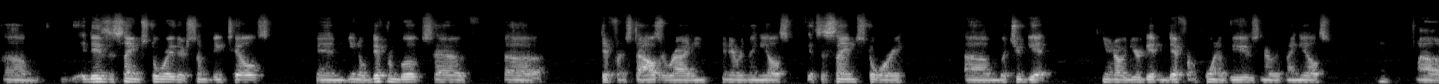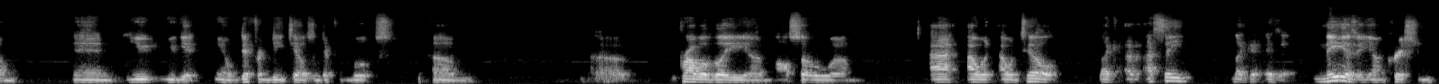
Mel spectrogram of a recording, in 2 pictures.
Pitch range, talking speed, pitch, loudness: 105-125 Hz, 165 wpm, 115 Hz, -20 LUFS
